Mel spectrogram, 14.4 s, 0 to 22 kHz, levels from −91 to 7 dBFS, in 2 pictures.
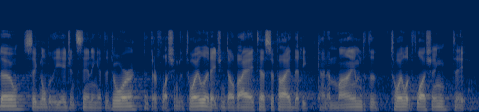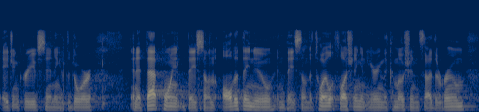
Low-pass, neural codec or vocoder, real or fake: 7.2 kHz; none; real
